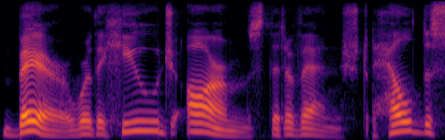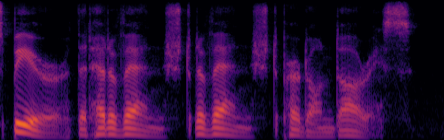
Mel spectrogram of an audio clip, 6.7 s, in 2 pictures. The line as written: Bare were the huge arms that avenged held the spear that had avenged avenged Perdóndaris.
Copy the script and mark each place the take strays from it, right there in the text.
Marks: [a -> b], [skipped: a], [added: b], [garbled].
Bare were the huge arms that avenged held the spear that had avenged avenged Perdóndaris.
